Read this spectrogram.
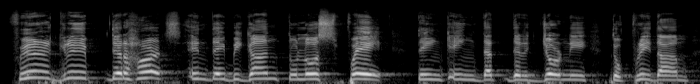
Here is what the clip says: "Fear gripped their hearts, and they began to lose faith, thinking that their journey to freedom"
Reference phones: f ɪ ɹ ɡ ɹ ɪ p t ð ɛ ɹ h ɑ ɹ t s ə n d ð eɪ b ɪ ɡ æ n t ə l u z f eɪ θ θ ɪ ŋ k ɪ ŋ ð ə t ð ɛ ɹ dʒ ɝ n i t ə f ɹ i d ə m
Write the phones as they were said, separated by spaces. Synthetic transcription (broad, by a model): f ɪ ɹ ɡ ɹ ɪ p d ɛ ɹ h ɑ ɹ t s ə n d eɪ b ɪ ɡ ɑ n t ə l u s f eɪ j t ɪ ŋ k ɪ ŋ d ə t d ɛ ɹ dʒ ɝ n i t ə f ɹ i d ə m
